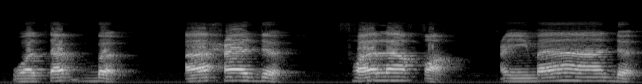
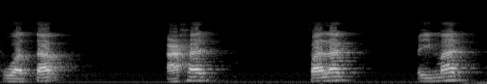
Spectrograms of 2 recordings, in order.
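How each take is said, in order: First: The stopped consonants are released with a bounce. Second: The stopped consonants are cut off flat. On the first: The speaker calls it right. "harus terpantul suara" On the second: The speaker calls it wrong. "jadi tidak boleh dibaca"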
